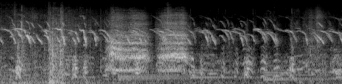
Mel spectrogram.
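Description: Aseel chickens clucking alongside high, rapid peeping of baby chicks, a busy close mix of cheeps and short hen calls with a brief louder squawk, no voices.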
